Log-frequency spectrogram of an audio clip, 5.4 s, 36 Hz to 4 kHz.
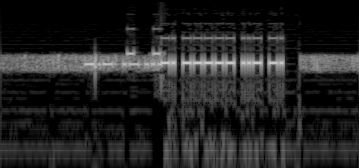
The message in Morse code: N0UN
